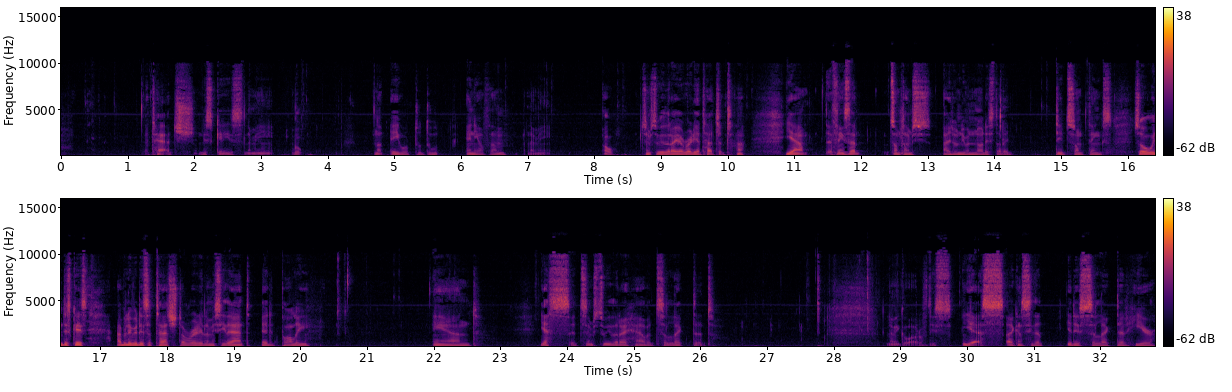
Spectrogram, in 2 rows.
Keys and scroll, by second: 1.5 h, 20.0 5, 27.9 shift+F3.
